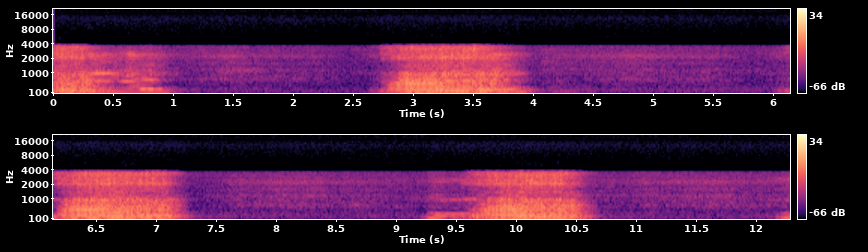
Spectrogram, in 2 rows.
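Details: Adult male sleeping, deep rattling snores on each breath in, about 18 per minute, quiet pauses between; loud regular snoring.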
